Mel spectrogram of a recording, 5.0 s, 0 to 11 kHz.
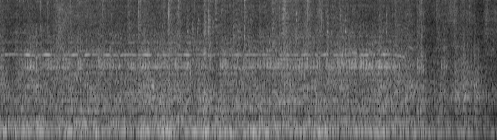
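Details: D5 sliding gate motor after the cover was realigned: steady low motor drone with even gear rumble as the gate travels, tapering near the end; operating normally.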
